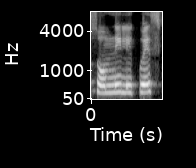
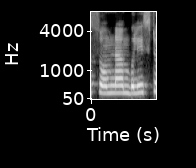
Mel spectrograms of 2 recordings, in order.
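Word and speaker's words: somnambulist: अगर आप लोग इसे बोलते हैं तो सोमनिलिक्विस्ट हो जाएगा, लेकिन इसका सही प्रोनाउंसिएशन आपका सोमनाम्बुलिस्ट हो जाएगा।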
